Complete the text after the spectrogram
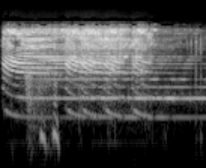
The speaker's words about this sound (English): I had to do the air horn one more time.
